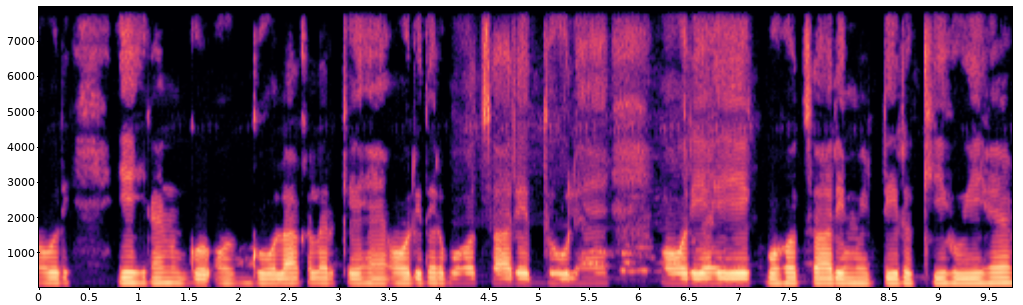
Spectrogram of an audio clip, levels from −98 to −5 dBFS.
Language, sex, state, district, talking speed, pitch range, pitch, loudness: Hindi, male, Bihar, Araria, 140 wpm, 140-145 Hz, 140 Hz, -17 LUFS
